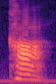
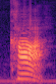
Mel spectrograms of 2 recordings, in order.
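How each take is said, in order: No difference in how they are said.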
